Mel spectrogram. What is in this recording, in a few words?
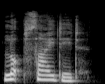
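"lopsided", British English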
